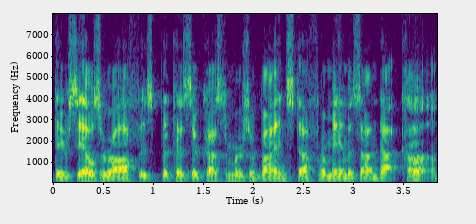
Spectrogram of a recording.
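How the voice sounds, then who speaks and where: Bright and sharp in tone, a man speaks at a medium pitch with fairly even intonation. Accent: Southern US. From US South. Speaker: IT consulting practice director. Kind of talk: podcast interview. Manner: repetitive false starts.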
